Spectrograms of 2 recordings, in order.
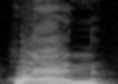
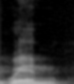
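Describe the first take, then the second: First: It is pronounced in an overly careful, artificial way. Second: It is pronounced in a relaxed, everyday conversational way. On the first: The speaker calls it wrong. "you don't say" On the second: The speaker calls it right. "you say when, because that's the way we say it"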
